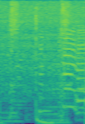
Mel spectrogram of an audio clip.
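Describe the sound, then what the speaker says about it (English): A blow dryer dries a sheet of wet paper in a short, steady whoosh of airflow with a low rumble swelling midway, close by and without talk. "And then dry it properly with a blow dryer."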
